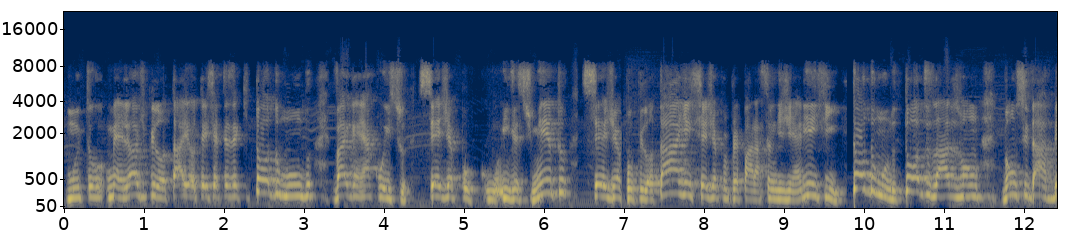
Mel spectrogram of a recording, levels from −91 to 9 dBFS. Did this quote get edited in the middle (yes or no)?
yes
